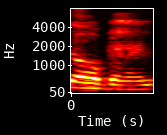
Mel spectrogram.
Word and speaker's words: Albarn: and one of which was it's about the pronunciation of and I can't remember which one's the right one. Is it Albarn? It's Albarn.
